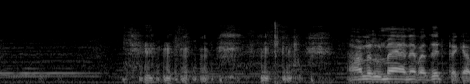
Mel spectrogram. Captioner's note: both chuckle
